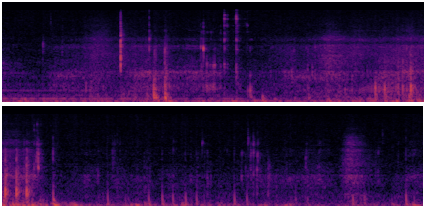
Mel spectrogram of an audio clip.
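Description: A person eating instant pot noodles from a fork: faint chewing, with a few light clicks between about one and two and a half seconds in.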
